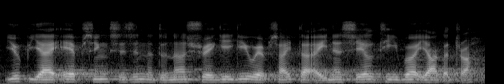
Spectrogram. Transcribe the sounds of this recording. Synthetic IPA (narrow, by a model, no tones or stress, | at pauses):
jupiajep̚siŋsizinːɐdunɐsweɡiɡiwep̚sajtːɐʔɐ̰jnɐseltʰibɐjaɡɐdɾa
